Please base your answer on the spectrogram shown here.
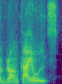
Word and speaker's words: bronchioles: So B-R-O-N becomes bronch, C-H-I is key, or you can also pronounce it as chi, so it becomes bronchioles or bronchioles.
